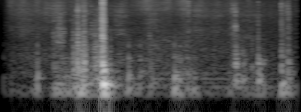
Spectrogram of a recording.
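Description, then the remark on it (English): Someone climbs out of their car on arriving at an eco-community festival in Underhill: rustling and shuffling, a solid door clunk near the middle, then a few lighter knocks and movements. No one speaks. “As soon as I get out of my car, a man with a big beard walks my way.”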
